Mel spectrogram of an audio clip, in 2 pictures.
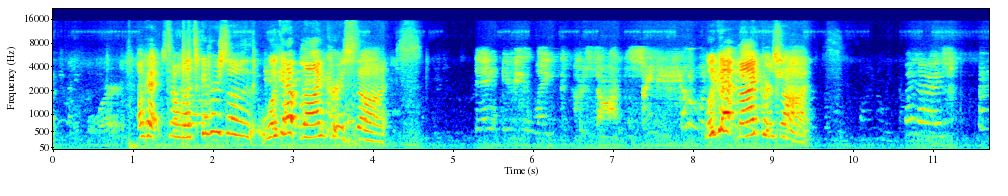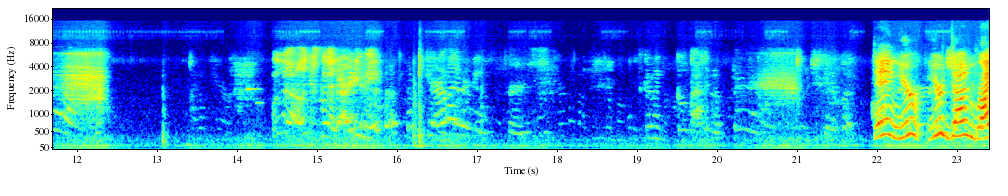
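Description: A young girl talks close by with animation.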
